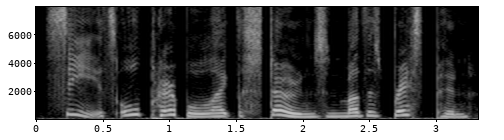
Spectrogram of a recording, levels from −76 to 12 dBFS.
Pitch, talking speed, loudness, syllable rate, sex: 250 Hz, 180 wpm, -17 LUFS, 4.4 syllables/s, female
